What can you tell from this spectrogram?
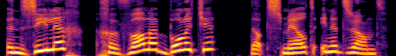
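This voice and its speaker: A woman reading a children's picture book aloud in an expressive, deliberate way. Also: on the high side, slight background noise. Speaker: storyteller.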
